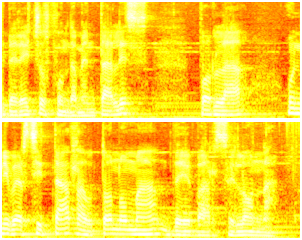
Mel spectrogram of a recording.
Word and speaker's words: Universitat: Es máster institucional en Derecho Constitucional y Derechos Fundamentales por la Universitat Autónoma de Barcelona. Decimos universidad porque allá así se llama, es la pronunciación correcta.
